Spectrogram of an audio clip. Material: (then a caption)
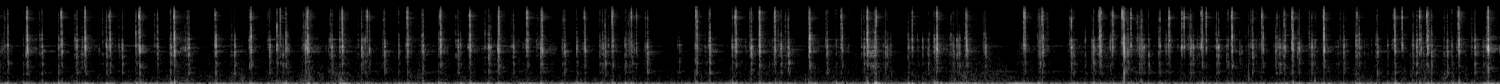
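Plastic. Fingertips rapidly press the round black keycaps of a teal plastic mechanical-key calculator, producing a dense stream of sharp, bright clicks with no ring. The clicking runs steadily throughout, with brief lulls around 7 and 10 seconds.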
